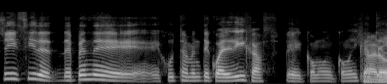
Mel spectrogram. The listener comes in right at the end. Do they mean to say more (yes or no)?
no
